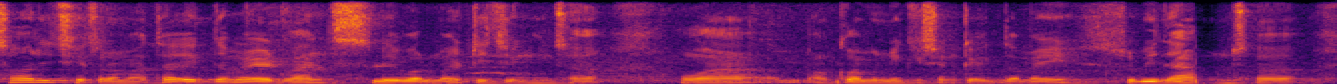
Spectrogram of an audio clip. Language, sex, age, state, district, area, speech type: Nepali, male, 30-45, West Bengal, Jalpaiguri, rural, spontaneous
